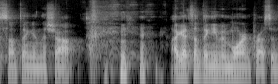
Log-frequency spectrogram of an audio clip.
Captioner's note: laughing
